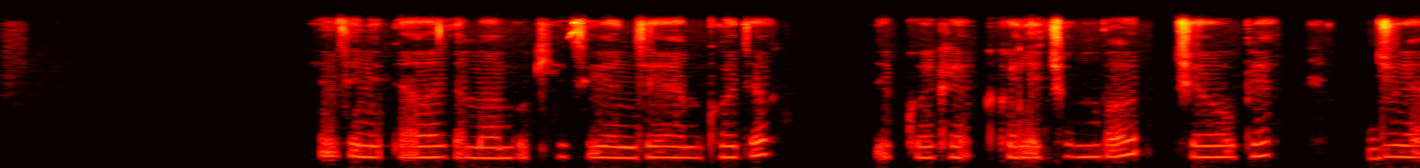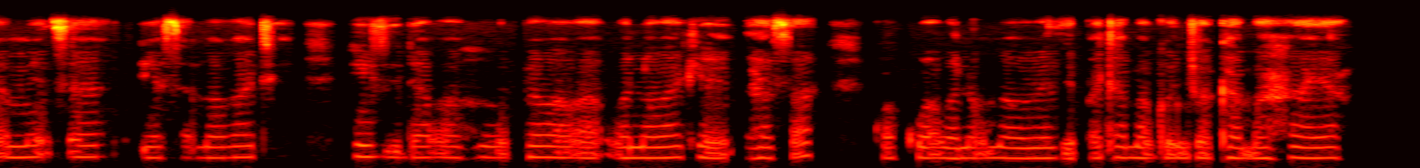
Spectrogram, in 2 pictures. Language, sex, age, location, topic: Swahili, female, 18-24, Nakuru, health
